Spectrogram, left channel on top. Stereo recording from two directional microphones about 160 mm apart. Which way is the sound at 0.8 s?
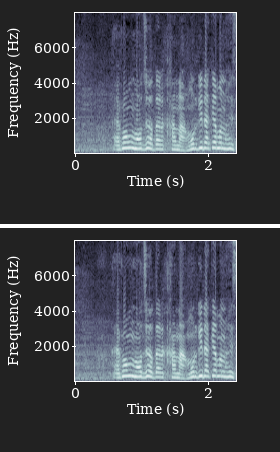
Centre (ahead or behind).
